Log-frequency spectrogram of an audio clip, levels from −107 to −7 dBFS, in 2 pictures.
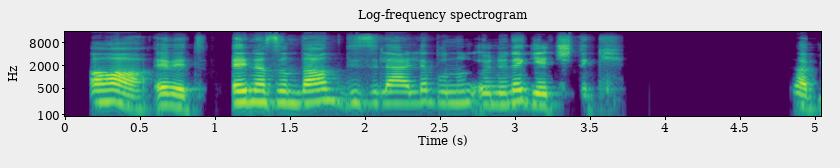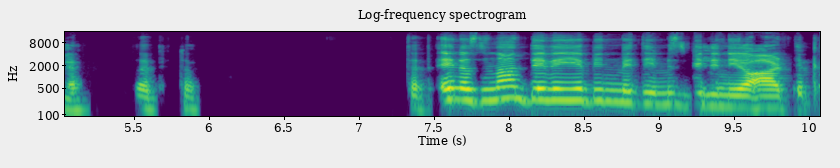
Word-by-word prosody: A, 215 -8 +4
evet. 160 -3 0 0.2
En 210 +1 +6
azından 215 +1 +1
dizilerle 205 +1 -4
bunun 205 +1 -9
önüne 185 +4 -1
geçtik. 180 -5 -4 1.1
Tabii, - - -1 0.5
tabii, 150 -3 -9
tabii. - - -15 1.4
Tabii, - - -11
en 250 - +4
azından 245 +2 +1
deveye 245 -1 +3
binmediğimiz 195 -6 -6
biliniyor 170 -3 0
artık. 155 +3 0
205 Hz, 105 wpm, -21 LUFS, 180-225 Hz, 1.4 s, En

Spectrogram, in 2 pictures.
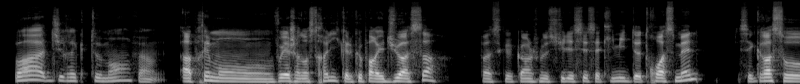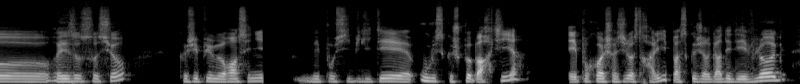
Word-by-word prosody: Pas 200 +2 +4
directement, 165 -1 -4
enfin, 180 - -6
mmh, - - -19 0.2
après, 190 - +3
mon 135 -5 +1
voyage 150 +1 +5
en 140 - +1
Australie, 160 +5 -1
quelque 150 -2 0
part, 140 -1 +5
est 130 - +5
dû 145 +4 +5
à 140 - +7
ça, 180 +2 -2 0.3
parce 130 -2 -4
que 130 - -5
quand 135 +2 -2
je 130 - -9
me 135 - -1
suis 130 +2 -4
laissé 140 +2 -1
cette 135 -1 -4
limite 150 -1 -2
de 130 - +4
3 150 +3 +4
semaines, 195 - +2 0.4
c'est 140 - -5
grâce 165 +1 +4
aux 130 -3 +1
réseaux 135 -3 +1
sociaux, 140 - -4 0.5
que - - -8
j'ai 135 +1 -2
pu 140 +2 -2
me 130 -2 0
renseigner, 135 +3 0 0.3
mes 130 -3 -7
possibilités, 130 0 -2
où 160 -4 +1
est-ce 135 - -4
que 130 - -8
je 135 - -5
peux 145 - +2
partir? 205 +5 +2 0.4
Et 115 -1 +2
pourquoi 135 0 +1
j'ai 130 - -1
choisi 130 0 -3
l'Australie? 135 +9 -2
Parce - - -2
que 135 - -4
j'ai 125 -1 -1
regardé 120 +2 0
des 120 -1 0
vlogs 175 - +2
140 Hz, 210 wpm, -24 LUFS, 130-160 Hz, 0.5 s, à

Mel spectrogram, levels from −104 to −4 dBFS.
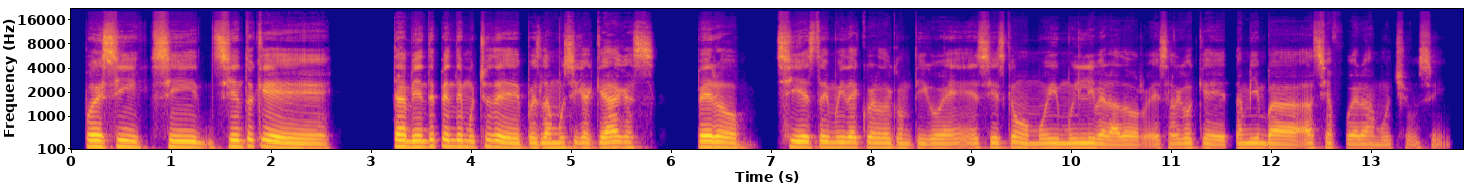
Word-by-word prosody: Pues 165 -2 +7
sí, 155 -5 +1
sí, 150 -1 +2
siento 165 +5 +2
que 130 -7 +3 0.6
también 160 -2 +5
depende 170 -1 +1
mucho 155 +2 -3
de 140 -6 +3
pues 135 -1 -3
la 135 0 +1
música 135 0 -2
que 140 0 +1
hagas, 145 -1 -1 0.4
pero 145 -5 +4 0.3
sí 155 -2 +1
estoy 150 0 +1
muy 145 +1 -2
de 145 - +2
acuerdo 135 -1 -2
contigo, 125 -1 -6
¿eh?, 125 +1 -6
sí, 135 +1 -3
es 130 0 -5
como 135 -4 -2
muy, 125 +1 -4
muy 125 +1 -3
liberador, 115 -3 -2
es 115 +2 -7
algo 125 +1 -5
que 115 -4 -4
también 125 0 -4
va 120 -1 -2
hacia 125 +1 -4
afuera, 120 -2 -6
mucho, 110 +1 -13
sí. 135 +1 -13
130 Hz, 160 wpm, -19 LUFS, 125-150 Hz, 0.6 s, Pues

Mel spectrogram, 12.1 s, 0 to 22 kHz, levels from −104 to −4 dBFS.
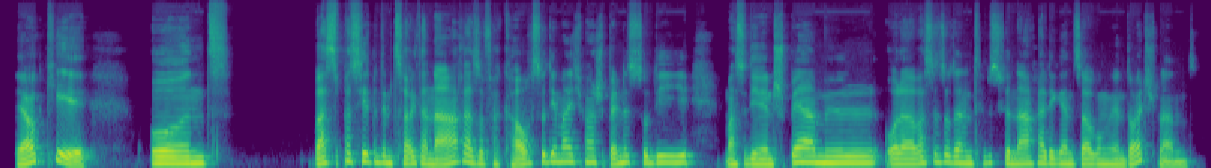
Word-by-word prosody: Ja, 120 +3 +4
okay 115 - +2 0.6
und 140 0 +4 0.8
was 145 +2 0
passiert 185 +2 -1
mit 155 - -2
dem 145 -2 +1
Zeug 140 0 -2
danach? 130 +3 0
Also, 145 -6 0
verkaufst 125 0 -3
du 175 - 0
die 180 +2 -1
manchmal, 170 -1 -2
spendest 155 +2 -3
du 150 - 0
die? 155 +1 0 0.3
Machst 120 +1 -3
du - - -6
die 120 - 0
in 115 - +1
den 115 0 +1
Sperrmüll 150 +2 +2
oder 125 0 +1
was 145 +2 -2
sind 170 - -5
so 165 - -2
deine 145 -2 +1
Tipps 145 +4 -9
für 140 -2 -1
nachhaltige 135 +1 -1
Entsorgung 120 -1 -1
in 110 -1 -1
Deutschland? 90 -6 -4
140 Hz, 170 wpm, -24 LUFS, 125-155 Hz, 0.8 s, Ja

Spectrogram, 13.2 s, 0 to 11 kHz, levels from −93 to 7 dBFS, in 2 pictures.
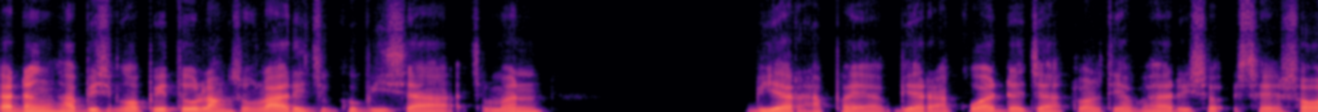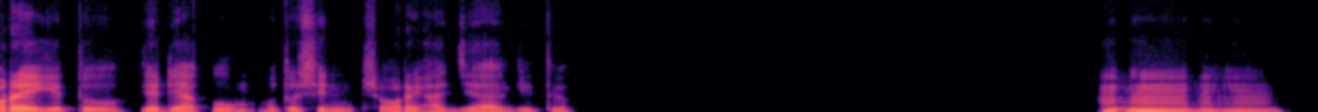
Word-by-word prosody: kadang 160 +10 +5
habis 120 -2 +2
ngopi 120 +3 +1
tuh 175 - +6
langsung 125 -1 0
lari 115 +6 +6
juga 125 +3 -7
bisa. 95 -1 0
Cuman 140 +6 -2 1.1
biar 110 +1 +2
apa 130 -1 -6
ya, 90 - -2
biar 105 -3 -1
aku 130 - -6
ada 115 -3 +1
jadwal 100 +2 -2
tiap 105 -2 -5
hari 95 +1 -2
so 90 -1 -5
se 100 - -2
sore 105 +6 +7
gitu. 105 +1 -2
Jadi 95 0 +1
aku 105 +3 0 0.2
mutusin 110 +2 -4
sore 90 0 -2
aja 95 +2 -1
gitu. 90 -2 -8 2.6
Mhm 135 -3 +4
mhm. 105 -1 -4
105 Hz, 135 wpm, -27 LUFS, 95-120 Hz, 2.6 s, sore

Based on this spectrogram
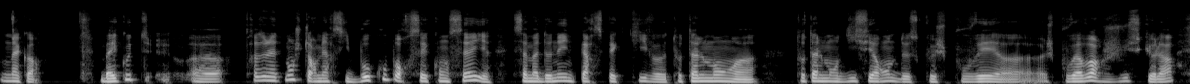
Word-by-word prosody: D'accord. 150 -6 -1 0.6
Bah 135 - +6
écoute, 215 +10 0
heu, 210 -1 -15 0.2
heu, 125 -1 +1 0.2
très 180 - -4
honnêtement, 185 +4 +1
je 225 - -8
te 165 - 0
remercie 140 -1 0
beaucoup 180 - +2
pour 160 -8 0
ces 150 - +1
conseils, 150 +2 +1 0.2
ça 155 - 0
m'a 140 -1 +4
donné 140 +4 +2
une 155 -3 0
perspective, 135 0 -3
heu, 115 -1 +1
totalement, 145 -4 +3
heu, - - -5 0.4
totalement 145 -2 +1
différente 145 +2 0
de 125 - -1
ce - - -10
que 125 0 -4
je - - -9
pouvais, 130 +1 +2
heu, 120 0 -3
je - - -11
pouvais 140 0 +1
avoir 155 0 +4
jusque-là. 130 0 -2
140 Hz, 170 wpm, -23 LUFS, 130-155 Hz, 0.6 s, Bah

